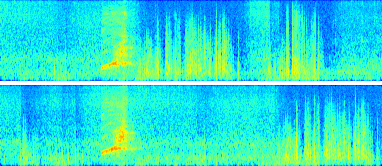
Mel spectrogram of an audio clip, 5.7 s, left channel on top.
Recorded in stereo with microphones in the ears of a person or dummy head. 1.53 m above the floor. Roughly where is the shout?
Right.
